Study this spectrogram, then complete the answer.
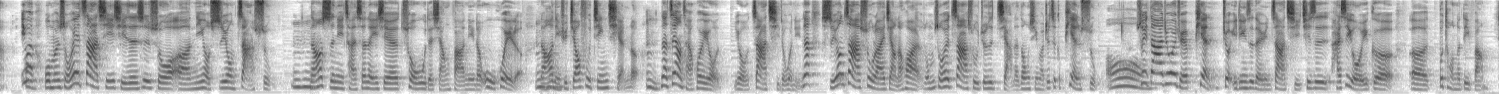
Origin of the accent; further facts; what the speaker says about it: Taiwan; 我们是台湾人，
